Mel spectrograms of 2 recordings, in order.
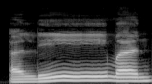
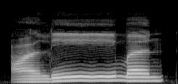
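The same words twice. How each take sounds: No difference in how they are said.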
